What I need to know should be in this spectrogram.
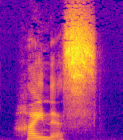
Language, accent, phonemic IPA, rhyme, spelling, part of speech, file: English, US, /ˈhaɪnəs/, -aɪnəs, highness, noun, En-us-highness.ogg
- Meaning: 1. The state of being high 2. A title of respect when referring to a prince or princess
